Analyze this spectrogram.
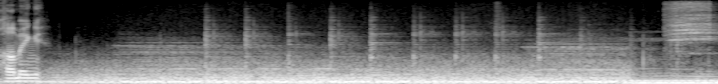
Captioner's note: spaceship ambience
